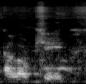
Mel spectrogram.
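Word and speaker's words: Elokim: And so when you're not pronouncing it in the context of prayer, you would say it with a hey instead of a kuf and Eloki.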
